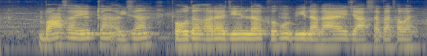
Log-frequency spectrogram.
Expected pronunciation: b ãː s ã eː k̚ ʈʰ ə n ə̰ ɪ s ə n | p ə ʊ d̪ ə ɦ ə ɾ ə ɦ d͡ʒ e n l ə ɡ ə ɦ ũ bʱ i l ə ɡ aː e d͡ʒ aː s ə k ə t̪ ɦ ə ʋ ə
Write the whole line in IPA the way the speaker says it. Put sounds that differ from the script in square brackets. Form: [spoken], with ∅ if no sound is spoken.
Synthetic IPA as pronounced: b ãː s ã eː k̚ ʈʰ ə n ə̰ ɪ s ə n | p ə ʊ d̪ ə ɦ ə ɾ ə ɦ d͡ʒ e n l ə [k] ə ɦ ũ bʱ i l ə ɡ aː e d͡ʒ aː s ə k ə t̪ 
